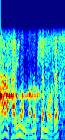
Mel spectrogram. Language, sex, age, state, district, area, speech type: Sanskrit, male, 45-60, Karnataka, Bangalore Urban, urban, conversation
